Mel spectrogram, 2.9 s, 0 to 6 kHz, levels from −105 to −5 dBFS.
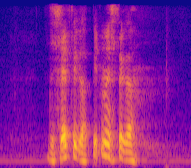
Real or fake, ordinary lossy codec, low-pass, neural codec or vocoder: real; AAC, 24 kbps; 5.4 kHz; none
